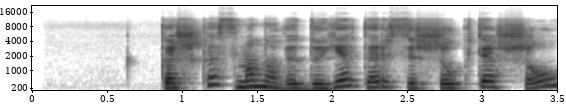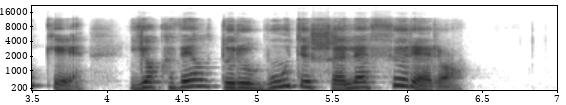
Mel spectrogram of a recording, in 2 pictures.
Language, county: Lithuanian, Šiauliai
